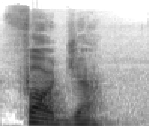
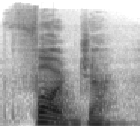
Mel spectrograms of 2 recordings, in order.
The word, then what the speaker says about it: Foggia: Foggia, Foggia. Onde tem GI, tem som de DGI. Por exemplo, giorno, né? Buongiorno. Então, Giuseppe, Giulia. Foggia,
